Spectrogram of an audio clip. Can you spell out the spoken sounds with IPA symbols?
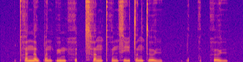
pʰ ɐ˥ n ɐ˨ w p ɐ˨ n p yː˥ m h ɵ˥ t̚ t͡sʰ ɐ˧ ŋ pʰ ɵ˨ n s iː˨˩ t̪ ɐ˨ ŋ t̪ ɵ˨ ɥ | p ʊ˨˥ k̚ h ʊ˥ k̚ h ɵ˨˩ ɥ

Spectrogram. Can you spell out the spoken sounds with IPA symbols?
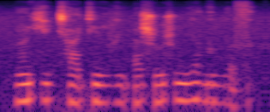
ɐ̃ ç i cʰ a c ĩ v i ʔ a ʂ ũ ʂ m i ɐ̯ ɡ u ʎ ɤ z

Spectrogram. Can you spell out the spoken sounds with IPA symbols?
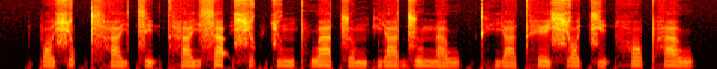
p ɔ˨˩ ɕ ɔ˦ p̚ t͡sʰ a˨˩ j t͡s i˨ ʔ t̪ʰ a˧ j s a˦ ʔ ɕ ɔ˨ k̚ ɕ u˧ ŋ pʰ w a˦ t͡s o˨˩ ŋ k j a˧ d͡z u˥˧ n̪ a˧ w | kʰ j a˨˩ t̪ʰ e˧ ɕ ɔ˧ t͡ɕ i˨ ʔ h ɔ˥˧ pʰ a˥˧ w

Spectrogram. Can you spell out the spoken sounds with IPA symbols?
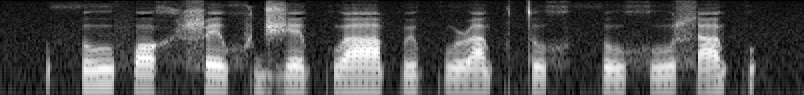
θ u f ɔ x ʂ e xʷ d͡ʒ e kʷ a p ʉ kʷ ɹ a kʷ t u x θ u xʷ u ɬ a kʷ

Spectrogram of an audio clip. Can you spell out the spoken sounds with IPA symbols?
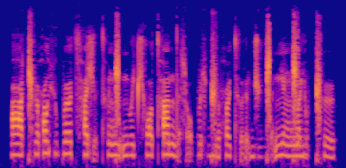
ʕ a ǁʰ y ħ ɔ ç o p œ t͡sʰ a ʃ ə̰ tʰ ə ŋ͡ǁ ə̰ ɲ o ɪ̯ t͡ʃʰ ɔ tʰ a n d a̰ ɬ ɔ̰ p ø ɬ ɡ͡ǁ y ħ ø tʰ ə̰ ɾ ə̰ d͡ʒ œ ɡ͡ǁ a̰ ɲ a ŋ͡ǁ ə j o ǁʰ ø

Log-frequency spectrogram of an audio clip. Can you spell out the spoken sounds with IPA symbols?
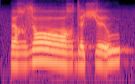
ə ʁ z ɔː ʁ d ə ç ɘ w

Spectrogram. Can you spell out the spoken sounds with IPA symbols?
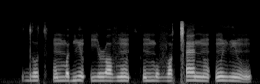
d o t͡sʼ õ m ɒ bʲ õ ʔ i ɹ ɒ v õ t͡sʼ ũ m o v ɒ ǀ æ n õ ʔ ũ vʲ ũ

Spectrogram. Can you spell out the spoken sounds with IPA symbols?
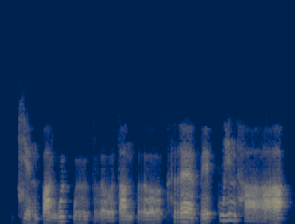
t͡ɕ e˧ n p a˨˩ ŋ w ɯ˥˩ k̚ w ɯː˧ p r ɤː˩˦ t a˧ n p r ɤː˧ kʰ r ɛː˥˩ p e˦˥ ʔ k w i˥˩ n h aː˩˦

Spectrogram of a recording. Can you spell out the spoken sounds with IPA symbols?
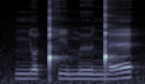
ɲ o ǃʰ i m ɯ ŋ͡ǃ ɛ

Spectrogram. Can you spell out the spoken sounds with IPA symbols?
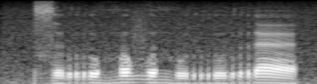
z ə˩˥ r ʊ˥˩ ɦ ʌ˥ v ə˥ ɦ ʊ˩ r ʊ˩˥ r æ˥˩

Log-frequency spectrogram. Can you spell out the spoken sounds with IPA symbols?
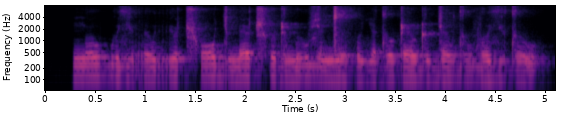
ŋ ɵ u̯ ɓ ɯ zʲ ɘ r ɘ u̯ rʲ ɯ ʈ͡ʂʰ o ɟ ɘ ŋ ɛ ʈ͡ʂʰ ɯ ɖ ə n̪ ɯ u̯ ʑ ɛ ŋ͡ǀ ɘ p ɵ ʎ ɛ d ɵ u̯ ʈ ɛ u̯ ɖ ɵ ɟ ɛ u̯ d ɯ u̯ v ə zʲ ɯ d ə u̯

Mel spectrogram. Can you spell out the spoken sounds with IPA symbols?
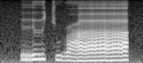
r ɨ c ṳ ʕ aː

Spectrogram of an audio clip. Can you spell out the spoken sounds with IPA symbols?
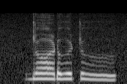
ɖ ʌː ɽ ɯː ʈ ɯː

